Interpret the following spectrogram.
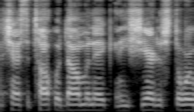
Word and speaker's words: Dominic: How do you say your name? Dominic. Dominic. Yeah. Dominic. Just very easily.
